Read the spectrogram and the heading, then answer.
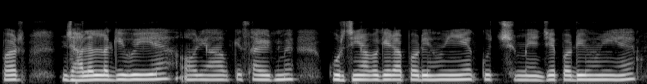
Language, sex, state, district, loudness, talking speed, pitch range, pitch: Hindi, female, Uttar Pradesh, Lalitpur, -15 LUFS, 185 wpm, 215-225 Hz, 220 Hz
